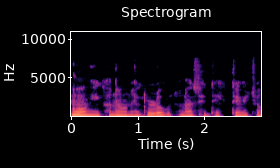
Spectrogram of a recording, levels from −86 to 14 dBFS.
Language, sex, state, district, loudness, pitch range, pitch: Bengali, male, West Bengal, Jhargram, -20 LUFS, 125-130 Hz, 125 Hz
